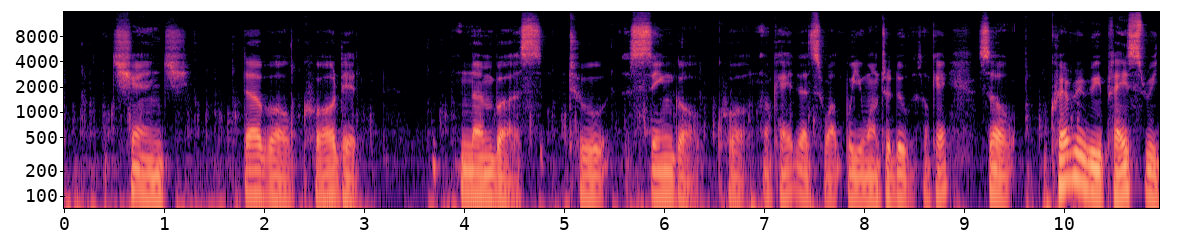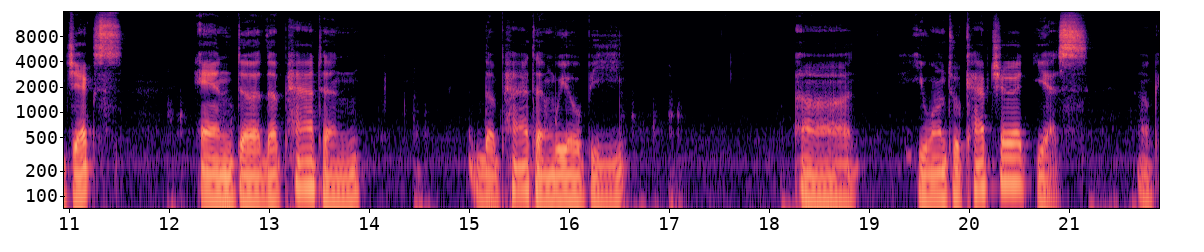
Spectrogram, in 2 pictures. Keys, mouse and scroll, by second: 0.0-0.2 typing, 7.2 Home, 12.0 Home, 12.5 Up, 14.4 v, 15.2 n, 16.2-18.5 typing, 21.2 n.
